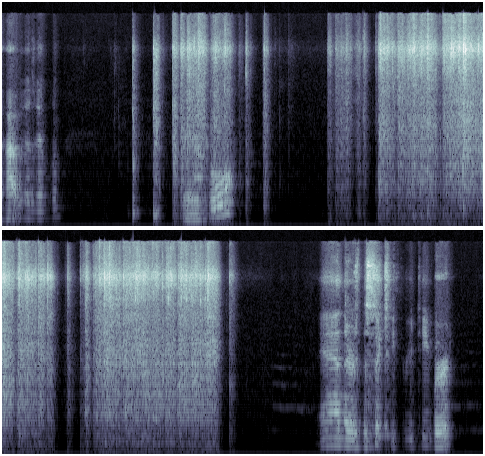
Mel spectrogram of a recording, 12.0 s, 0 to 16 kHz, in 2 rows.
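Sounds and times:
plastic package tearing open: 0:02.0 - 0:03.4, 0:04.1 - 0:08.9.

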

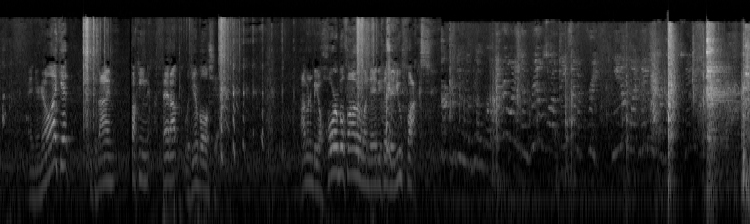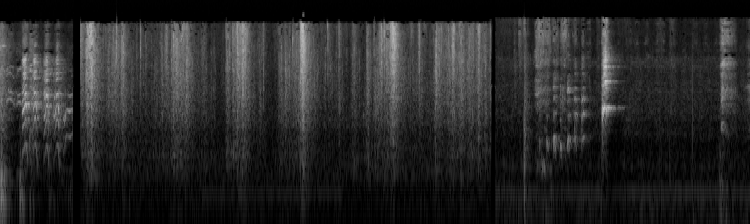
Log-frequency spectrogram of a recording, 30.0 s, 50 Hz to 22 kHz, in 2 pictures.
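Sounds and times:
person laughing: 0:04.4 - 0:06.0, 0:07.6 - 0:08.5, 0:25.7 - 0:26.9.

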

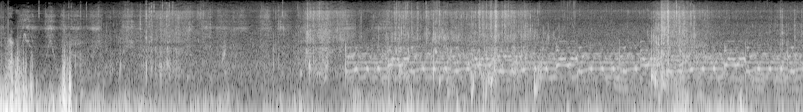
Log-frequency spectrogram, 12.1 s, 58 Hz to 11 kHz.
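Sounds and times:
fish splashing in water: 0:04.4 - 0:08.2.

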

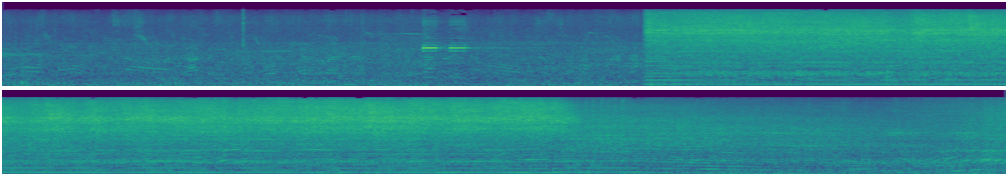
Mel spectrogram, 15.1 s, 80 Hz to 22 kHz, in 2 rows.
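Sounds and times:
broad rushing noise: 0:03.3 - 0:15.0
engine low hum: 0:04.8 - 0:15.0.

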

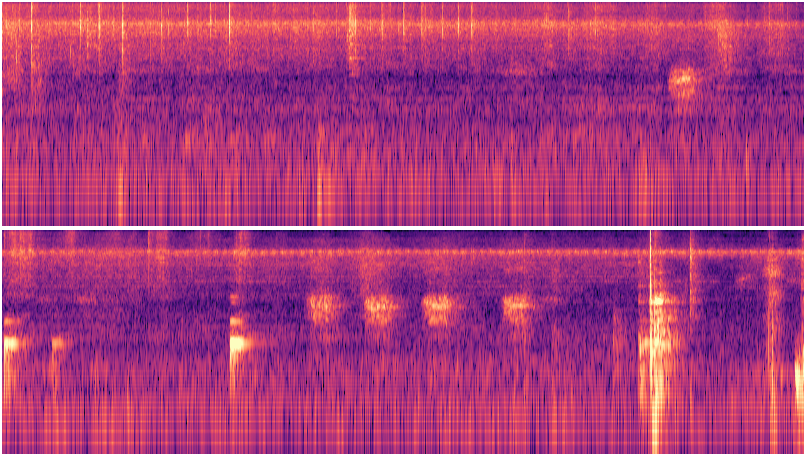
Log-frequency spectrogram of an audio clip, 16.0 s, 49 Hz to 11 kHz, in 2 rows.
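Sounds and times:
spatula scraping frying pan: 0:05.2 - 0:09.7.

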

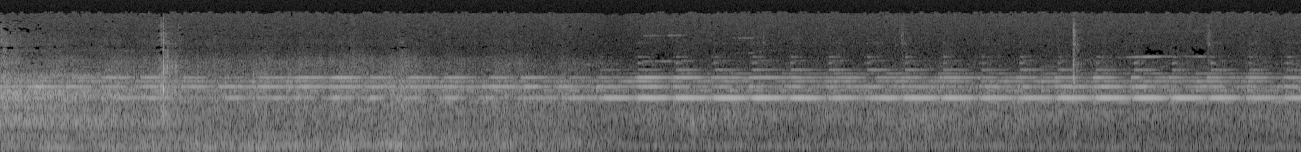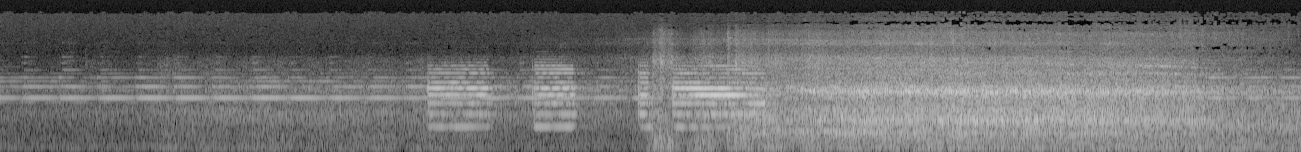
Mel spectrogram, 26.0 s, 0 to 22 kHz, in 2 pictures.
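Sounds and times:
railroad crossing bell ringing: 0:00.0 - 0:26.0
train horn blasts: 0:17.2 - 0:20.8.

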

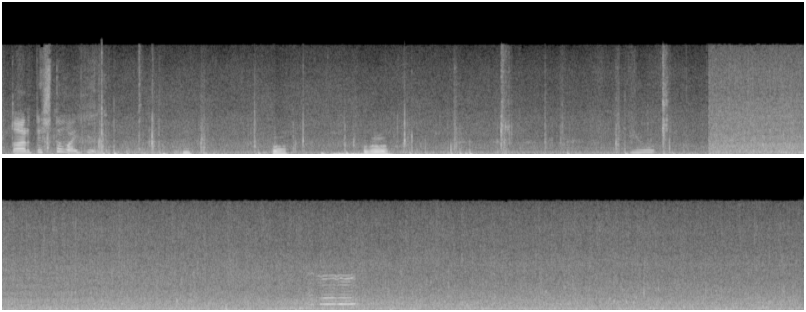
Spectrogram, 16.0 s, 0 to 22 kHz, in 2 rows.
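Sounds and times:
stream rushing: 0:00.0 - 0:16.0.

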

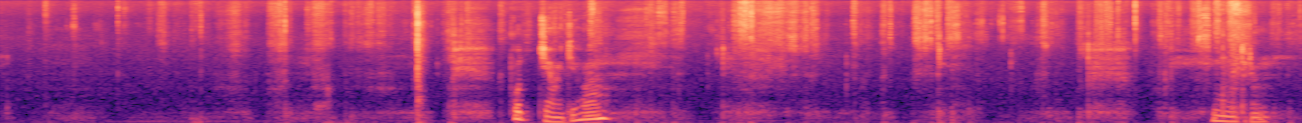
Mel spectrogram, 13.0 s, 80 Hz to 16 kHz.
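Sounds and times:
paper tubes rustling: 0:00.3 - 0:13.0.

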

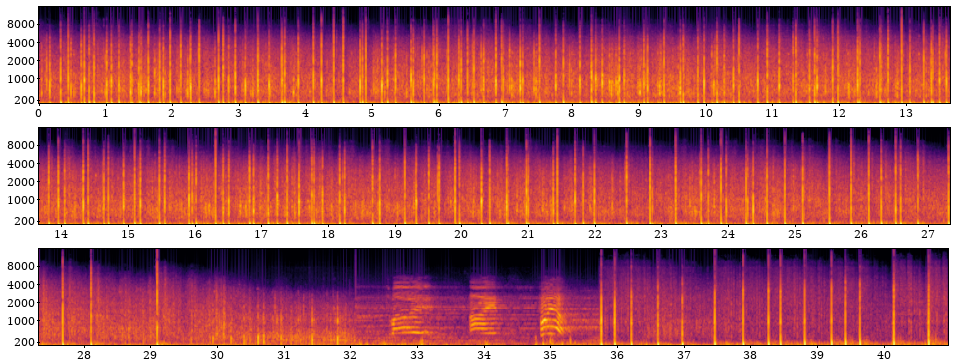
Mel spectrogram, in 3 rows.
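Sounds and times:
salute guns firing: 0:35.8 - 0:40.9.

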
